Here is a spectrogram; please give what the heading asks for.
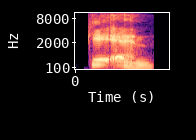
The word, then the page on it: cayenne: Indian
